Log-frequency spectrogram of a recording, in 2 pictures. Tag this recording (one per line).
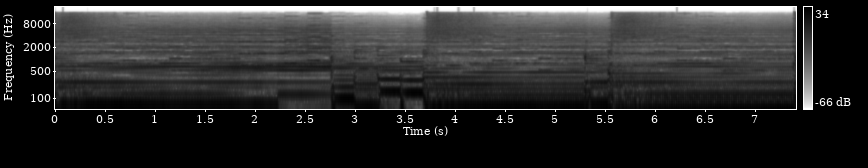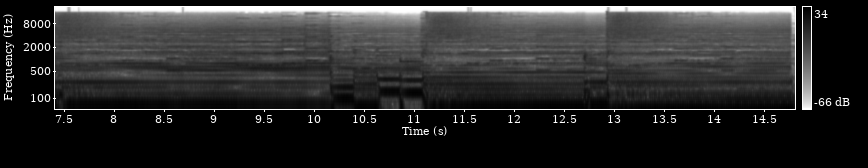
cool
loops
loop
groovy
80s
retro
hard
beat
power
keys
happy
movie
synth
improvised
vintage
guitar
chords
hope
hard-rock
film
drums
kick
snare
series
drum
splash
bass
